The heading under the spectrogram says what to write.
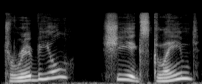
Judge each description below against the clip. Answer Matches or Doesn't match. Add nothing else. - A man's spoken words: Matches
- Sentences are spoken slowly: Matches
